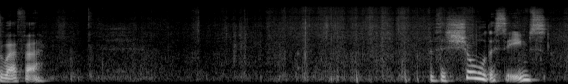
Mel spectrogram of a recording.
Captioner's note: fabric rustling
